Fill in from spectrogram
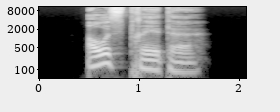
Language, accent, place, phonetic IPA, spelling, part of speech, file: German, Germany, Berlin, [ˈaʊ̯sˌtʁeːtə], austrete, verb, De-austrete.ogg
- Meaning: inflection of austreten: 1. first-person singular dependent present 2. first/third-person singular dependent subjunctive I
